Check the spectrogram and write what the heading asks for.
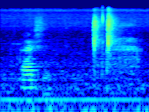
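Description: Quiet room with a low steady hum, a brief faint murmur of a voice, then two quick sharp clicks close together about one and a half seconds in.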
